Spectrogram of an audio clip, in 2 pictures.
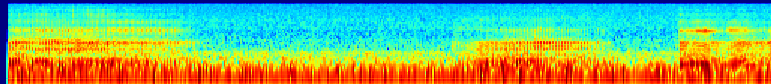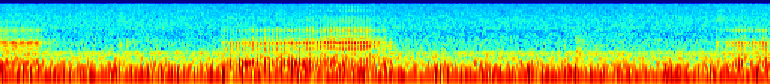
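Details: Two sleeping pug dogs: rough, rattling snores roughly every four to five seconds over a low steady room hum; ordinary snoring.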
